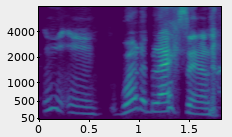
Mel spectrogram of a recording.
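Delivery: put-on high, laughing kid voice. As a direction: mimic a loud kid asking. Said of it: "he be like".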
